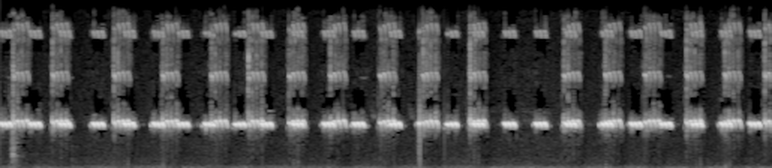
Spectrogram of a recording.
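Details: Continuous high trilled cricket chirps, around four a second with small pauses between groups, recorded cleanly as a rat-deterrent playback; no other noises heard.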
